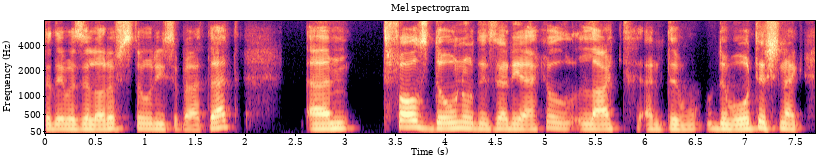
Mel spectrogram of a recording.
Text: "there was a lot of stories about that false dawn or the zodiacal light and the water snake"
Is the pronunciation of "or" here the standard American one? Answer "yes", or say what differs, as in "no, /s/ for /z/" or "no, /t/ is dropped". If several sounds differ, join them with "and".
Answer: no, /l/ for /ɹ/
